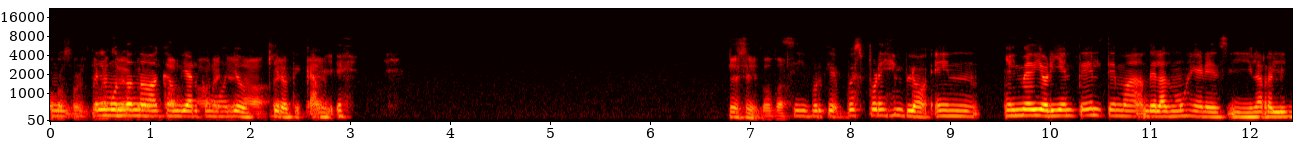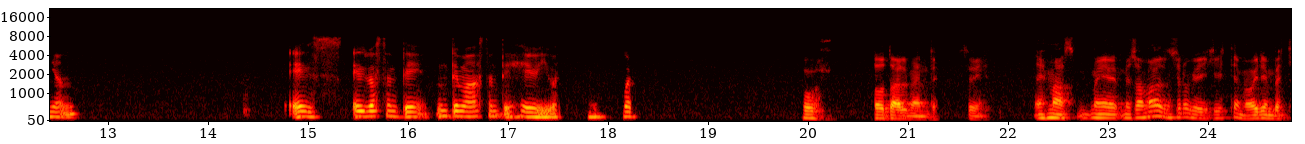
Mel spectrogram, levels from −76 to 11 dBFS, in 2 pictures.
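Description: Speech with no technical faults to report. The sound stops at about 8 kHz, which fits a wideband call codec at a moderate bitrate on a normally working call path.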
